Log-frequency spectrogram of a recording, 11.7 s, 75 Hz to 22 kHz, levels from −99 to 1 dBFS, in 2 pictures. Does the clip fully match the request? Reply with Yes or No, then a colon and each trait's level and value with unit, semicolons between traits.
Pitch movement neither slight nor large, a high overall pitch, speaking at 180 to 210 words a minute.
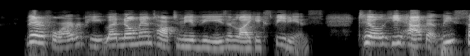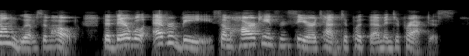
No: wide, 6.3 semitones; high, 215 Hz; average, 200 wpm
